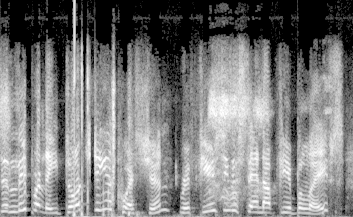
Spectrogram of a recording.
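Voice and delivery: high-pitched, heated tirade; real anger. Real, not acted. Accusing the other player of deliberately dodging, real rising anger. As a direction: build into a fast, furious outburst. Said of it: "you wonder why I'm fucking angry".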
